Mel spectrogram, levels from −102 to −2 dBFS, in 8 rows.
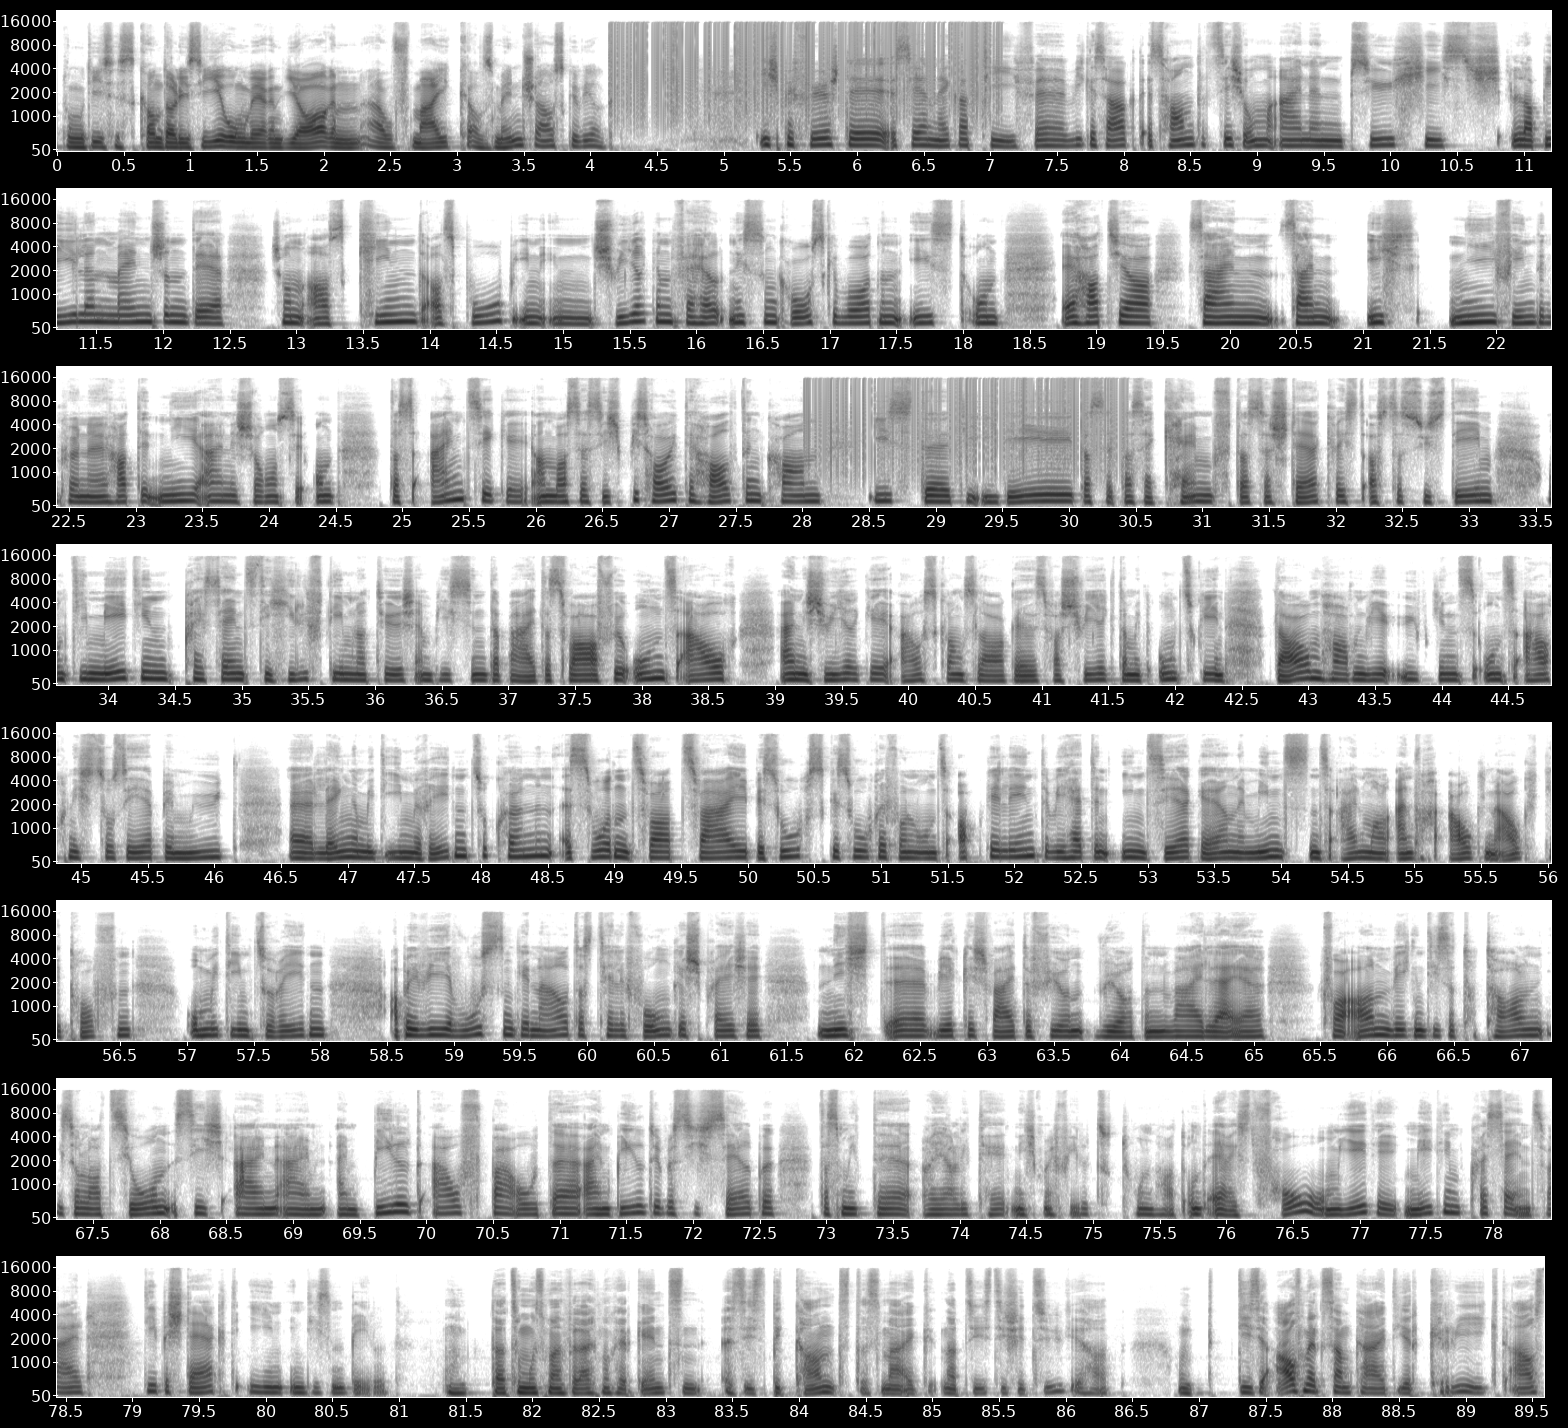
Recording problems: crackling; noticeable; from 4 to 7 s and from 28 to 30 s; 15 dB below the speech

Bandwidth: 15.5 kHz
